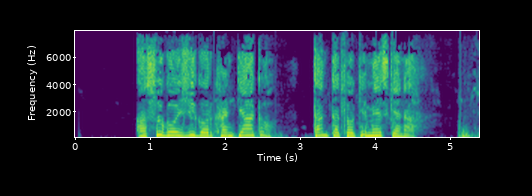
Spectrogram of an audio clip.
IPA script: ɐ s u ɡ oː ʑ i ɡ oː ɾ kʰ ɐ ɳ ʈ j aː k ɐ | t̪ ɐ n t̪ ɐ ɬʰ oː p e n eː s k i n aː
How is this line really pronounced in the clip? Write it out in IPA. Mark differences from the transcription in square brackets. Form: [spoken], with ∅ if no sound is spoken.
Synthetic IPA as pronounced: ɐ s u ɡ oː ʑ i ɡ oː ɾ kʰ ɐ ɳ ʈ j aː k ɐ | t̪ ɐ n t̪ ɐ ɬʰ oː [k] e [m] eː s k [e] n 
